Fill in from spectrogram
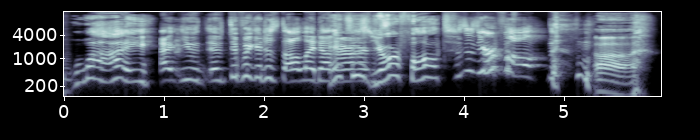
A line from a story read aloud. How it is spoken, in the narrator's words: yells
